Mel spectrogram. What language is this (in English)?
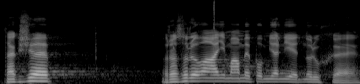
Czech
